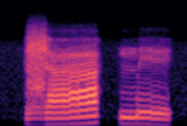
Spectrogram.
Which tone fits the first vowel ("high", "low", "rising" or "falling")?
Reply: rising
